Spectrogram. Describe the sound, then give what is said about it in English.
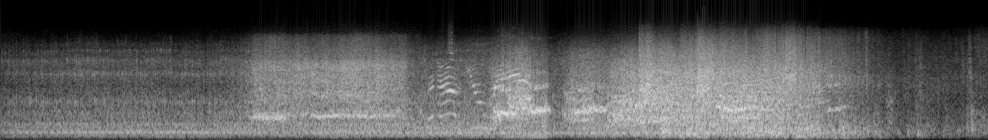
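A car's tires screech loudly as it swerves and brakes hard to miss a pedestrian during a road test, with several rising, wavering squeals over engine rumble for several seconds while a man shouts briefly. “it was real quick-witted the way you missed hitting that pedestrian without undue wear and tear on the brakes”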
